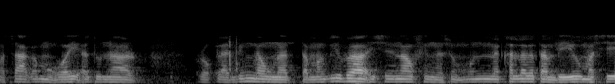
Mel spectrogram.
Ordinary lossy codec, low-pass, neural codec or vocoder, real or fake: AAC, 16 kbps; 7.2 kHz; autoencoder, 48 kHz, 128 numbers a frame, DAC-VAE, trained on Japanese speech; fake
